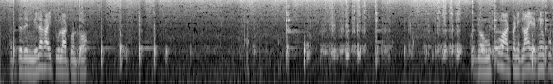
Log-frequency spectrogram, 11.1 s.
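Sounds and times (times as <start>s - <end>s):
food sizzling in oil: 0.0s - 11.0s
metal spoon scraping pan: 1.5s - 4.0s, 4.8s - 11.0s.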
